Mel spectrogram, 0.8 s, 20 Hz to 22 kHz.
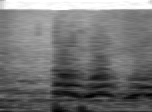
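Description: A dog in the video game Last Stop: Station 66 lets out a single short, faint bark heard alone.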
